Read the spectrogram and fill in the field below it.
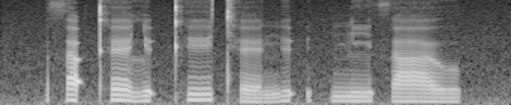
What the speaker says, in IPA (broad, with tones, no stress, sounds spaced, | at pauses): θ ä˦ ʔ kʰ ɛ˦˨ l ɪ˦ ʔ kʰ e˦ tʰ ɛ˨ ŋ ɪ˦ ʔ | n ĩ˨ θ a˨ ʊ̯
